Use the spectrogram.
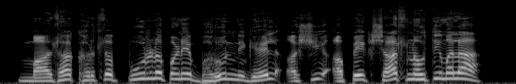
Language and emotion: Marathi, surprised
